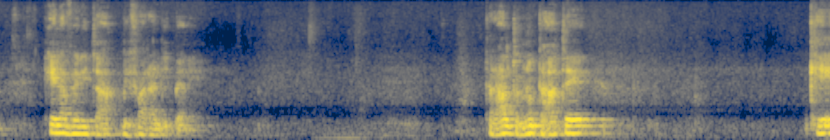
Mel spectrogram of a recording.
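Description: A middle-aged man speaks animatedly close to the microphone, in short bursts.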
